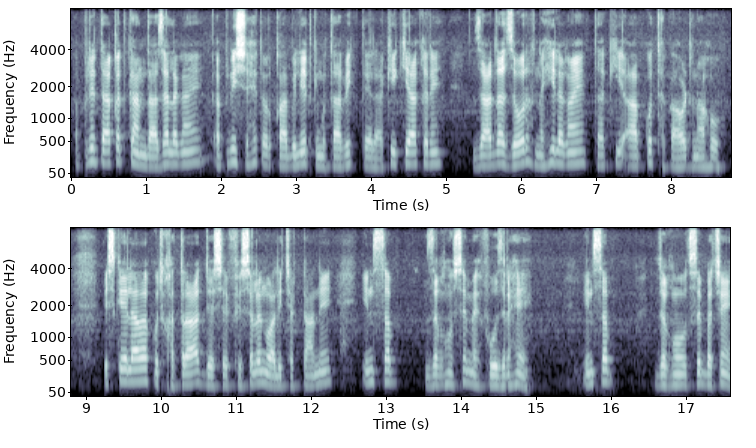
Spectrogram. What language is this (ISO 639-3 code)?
urd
